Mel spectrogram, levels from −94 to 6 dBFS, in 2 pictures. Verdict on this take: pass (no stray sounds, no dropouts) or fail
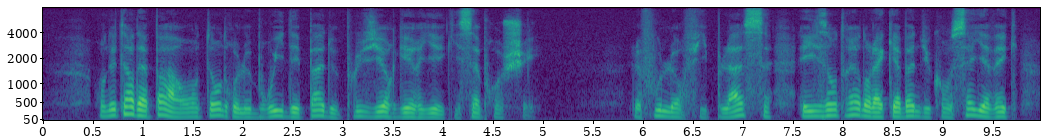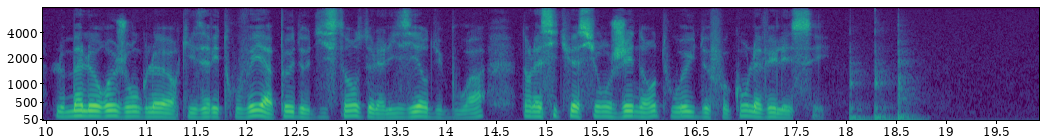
fail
